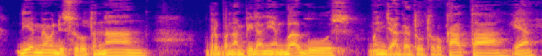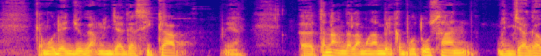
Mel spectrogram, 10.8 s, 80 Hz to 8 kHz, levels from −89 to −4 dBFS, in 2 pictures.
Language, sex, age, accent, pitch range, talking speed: Indonesian, male, 30-49, native, 90-120 Hz, 120 wpm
